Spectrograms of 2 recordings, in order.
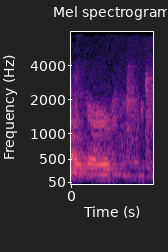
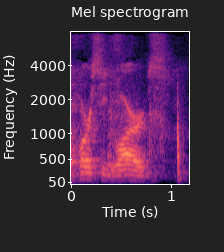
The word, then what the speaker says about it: hors d'oeuvre: What is an hors d'oeuvre? It'd be funny if it's beef jerky. Actually, it's an hors d'oeuvre. But it I looks know like it's spelled weird. it's spelled horsey dwarves.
